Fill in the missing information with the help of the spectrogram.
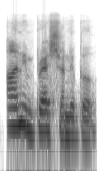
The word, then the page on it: Unimpressionable: Indian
